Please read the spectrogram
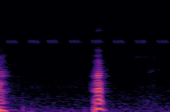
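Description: A cricket chirping steadily and faintly, short high chirps at about three a second. A brief voice sound cuts in just over a second in.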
